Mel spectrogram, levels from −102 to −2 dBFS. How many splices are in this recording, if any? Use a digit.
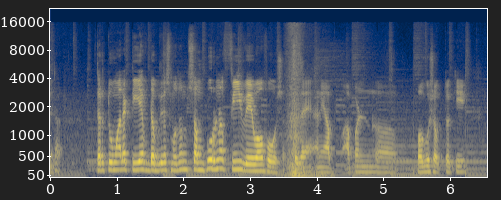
1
